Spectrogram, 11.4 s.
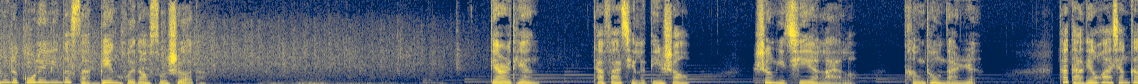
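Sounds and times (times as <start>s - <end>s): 
deep rumbling roar: 0.0s - 5.6s
heavy rain downpour: 0.0s - 6.4s
speech: 0.1s - 2.2s, 4.9s - 7.0s, 7.6s - 9.8s, 10.6s - 11.3s.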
